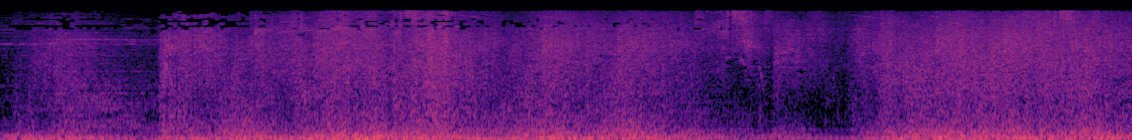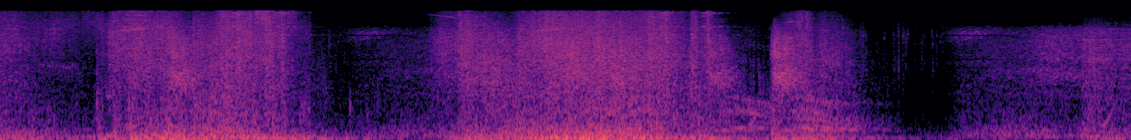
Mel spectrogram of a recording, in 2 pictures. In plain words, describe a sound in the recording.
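Game hits thud repeatedly.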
